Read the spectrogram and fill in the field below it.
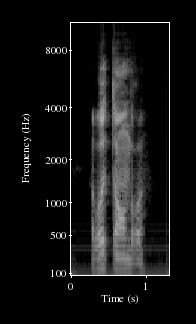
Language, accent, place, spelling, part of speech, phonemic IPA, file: French, France, Lyon, retendre, verb, /ʁə.tɑ̃dʁ/, LL-Q150 (fra)-retendre.wav
- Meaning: to re-tighten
